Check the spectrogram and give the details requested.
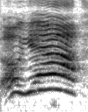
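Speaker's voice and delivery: very high, sheepish mock reply; fake casual admission. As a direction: squeak it as if just remembering. Acted awkward reply about invented daughter.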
